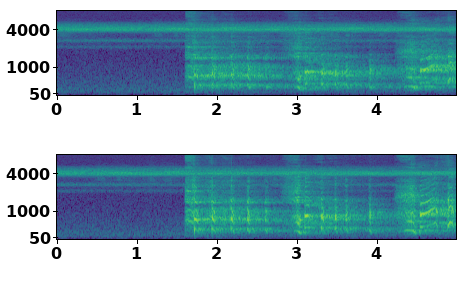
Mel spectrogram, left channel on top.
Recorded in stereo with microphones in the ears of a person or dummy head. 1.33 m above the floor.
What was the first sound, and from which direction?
Laughter, 60° right (ahead or behind).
